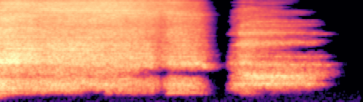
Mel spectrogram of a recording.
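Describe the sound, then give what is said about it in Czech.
A voice imitates a strong first hookah draw from a bowl packed with double apple tobacco: a long, forceful, airy draw lasting about two seconds, a brief pause, then a shorter second rush of breath, loud. “A teď nechal to nahřát a sedl si a první potah to byla jenom”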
